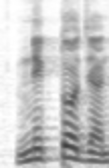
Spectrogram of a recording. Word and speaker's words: Pnictogen: निक्टोन क्या नाम है निकटो जन जहां पी साइलेंट है पढ़ते हैं निकटो पी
